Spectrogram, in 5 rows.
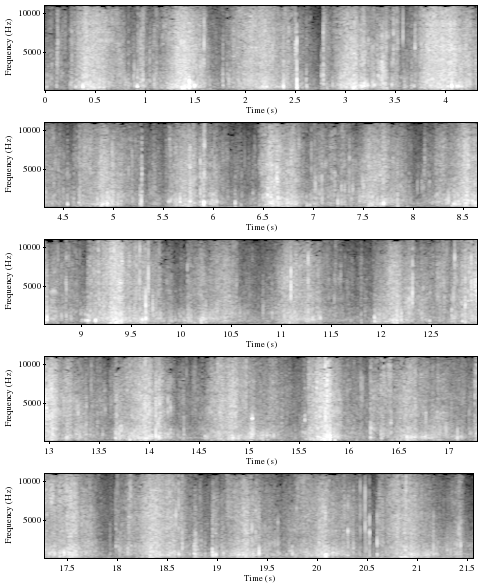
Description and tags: Footsteps in Crunchy Fall Leaves 1
Footsteps in Crunchy Fall Leaves you get the point.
